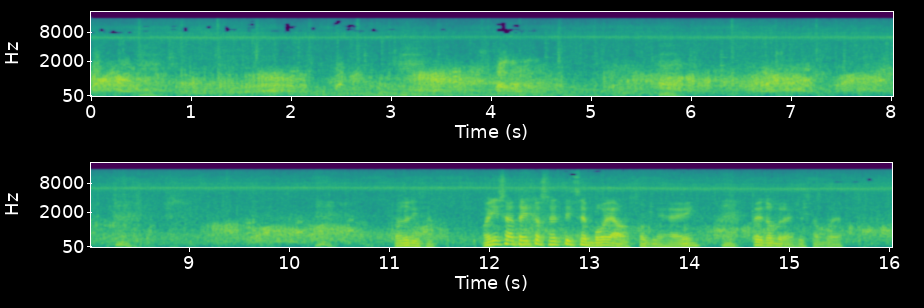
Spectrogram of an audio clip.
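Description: A flare burns with a steady hiss.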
